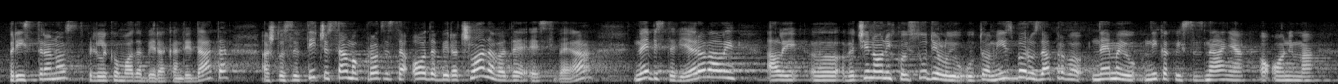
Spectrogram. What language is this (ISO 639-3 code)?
hrv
